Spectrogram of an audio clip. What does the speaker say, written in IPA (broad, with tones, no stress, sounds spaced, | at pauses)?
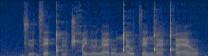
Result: d͡z ʉ˩˧˩ d͡z ɛ˨˩˦ ǃʼ ʉ˨˩˦ t͡ʃ ħ e˩ l ɵ˩ l æ˩ ɾ o˨˩˦ ŋ͡ǃ œ˧˥ o̯ t͡s ɛ˧˥ ŋ͡ǃ æ˩ ǃʼ æ˧˥ o̯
